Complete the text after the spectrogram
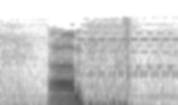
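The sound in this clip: A telephone rings once on a call-in line at a radio station as a caller phones in, a single loud, bright, buzzy burst of stacked tones lasting about a third of a second, followed by faint low talk.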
